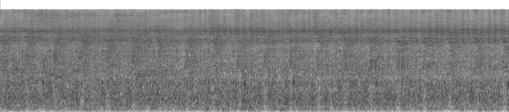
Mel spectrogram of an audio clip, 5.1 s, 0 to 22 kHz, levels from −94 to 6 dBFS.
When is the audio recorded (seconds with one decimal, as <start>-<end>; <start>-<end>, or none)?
0.0-0.4; 2.9-5.1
